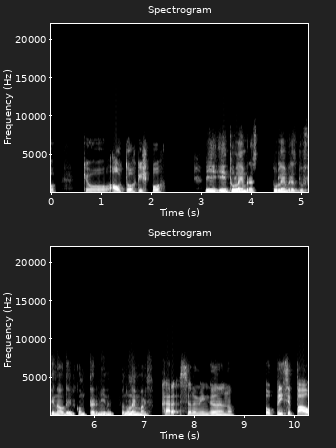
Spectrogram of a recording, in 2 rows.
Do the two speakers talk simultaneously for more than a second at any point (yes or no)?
no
